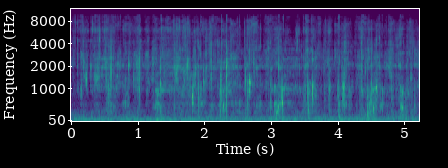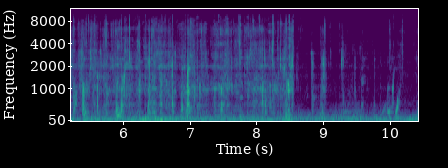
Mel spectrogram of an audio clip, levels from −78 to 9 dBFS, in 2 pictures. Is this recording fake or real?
fake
